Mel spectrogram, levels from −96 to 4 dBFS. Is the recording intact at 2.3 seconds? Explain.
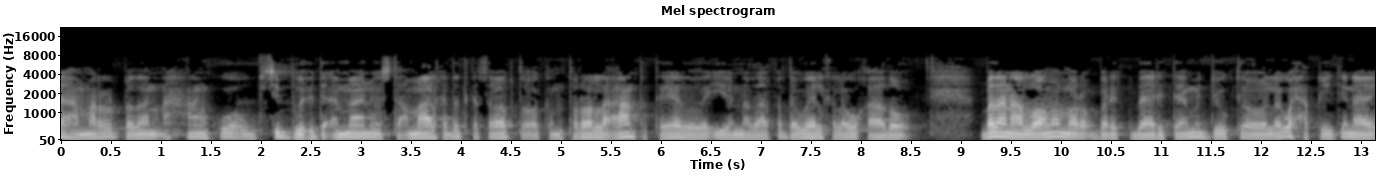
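No. At 2.3 seconds the speech carries MP3 compression damage, as it does throughout the clip. The sound is watery and swirly, and s sounds turn metallic. Nothing sits above 8.3 kHz, and a spectrogram would show a hard, flat ceiling there, with speckled holes in the upper bands where weak frequency lines flicker on and off from frame to frame. That starved encoding fits a bitrate around 32 kbps, the likely cause.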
